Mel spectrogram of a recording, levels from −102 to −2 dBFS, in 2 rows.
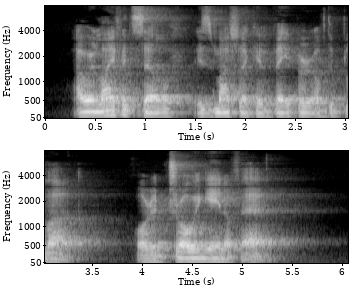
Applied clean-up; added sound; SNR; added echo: none; none; none; reverberation time 0.9 s.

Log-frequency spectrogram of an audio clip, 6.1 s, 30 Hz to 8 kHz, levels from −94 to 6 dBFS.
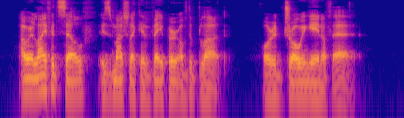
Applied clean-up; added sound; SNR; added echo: none; none; none; none.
